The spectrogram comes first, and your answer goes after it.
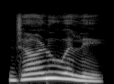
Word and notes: ಜಲ್ಲೆವಲೆ: jallevale

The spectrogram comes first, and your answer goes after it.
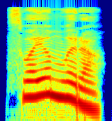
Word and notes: ಸ್ವಯಂವರ: svayam vara

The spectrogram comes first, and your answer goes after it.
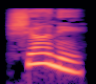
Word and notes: ಶ್ಯೇನ: śyēna

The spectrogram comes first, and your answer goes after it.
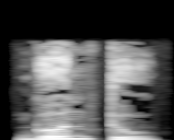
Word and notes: ಗೋಂದು: Kannada

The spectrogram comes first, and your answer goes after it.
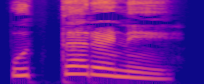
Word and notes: ಉತ್ತರಣೆ: Kannada

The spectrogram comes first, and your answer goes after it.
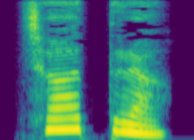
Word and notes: ಛಾತ್ರ: Kannada

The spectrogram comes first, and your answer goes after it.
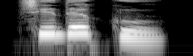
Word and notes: ಚಾತಕಿ: Kannada

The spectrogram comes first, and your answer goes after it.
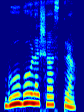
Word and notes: ಭೂಗೋಳಶಾಸ್ತ್ರ: bhū gōḷa śastra

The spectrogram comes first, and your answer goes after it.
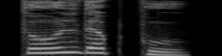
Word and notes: ತೋಲುತಪ್ಪು: tōlu tappu

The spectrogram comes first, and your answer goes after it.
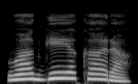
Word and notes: ವಾಗ್ಗೇಯಕಾರ: kannada

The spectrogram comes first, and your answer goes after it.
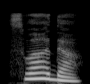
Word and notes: ಸ್ವಾದ: svāda

